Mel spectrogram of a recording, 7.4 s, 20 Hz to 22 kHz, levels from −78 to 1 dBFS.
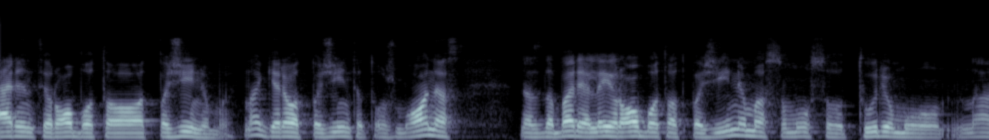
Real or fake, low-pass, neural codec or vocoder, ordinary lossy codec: real; 7.2 kHz; none; AAC, 64 kbps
